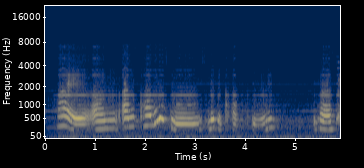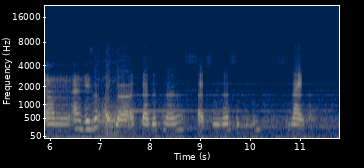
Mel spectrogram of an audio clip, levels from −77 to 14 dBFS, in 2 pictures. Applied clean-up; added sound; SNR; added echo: neural separator model SepFormer DNS4.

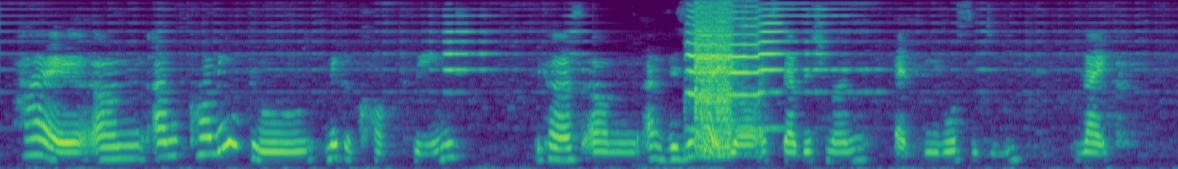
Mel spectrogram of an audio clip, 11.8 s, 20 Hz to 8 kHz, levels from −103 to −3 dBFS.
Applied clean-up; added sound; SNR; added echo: classical method WPE with log-MMSE.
